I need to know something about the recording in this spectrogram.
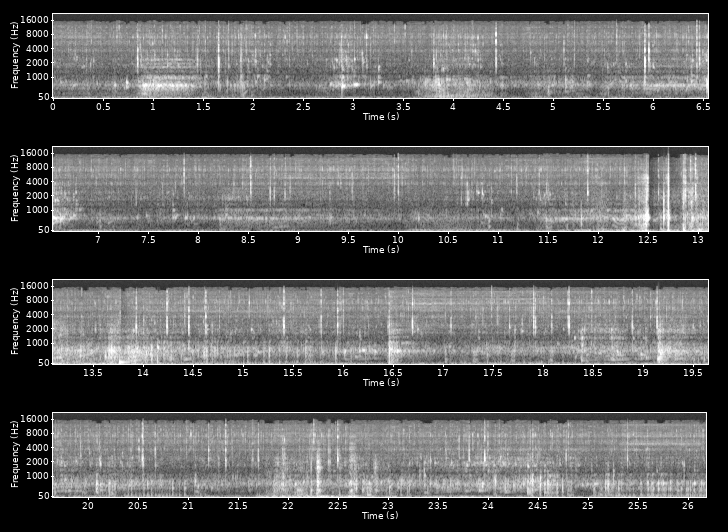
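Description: Water swirls and rumbles, heard muffled from underwater.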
